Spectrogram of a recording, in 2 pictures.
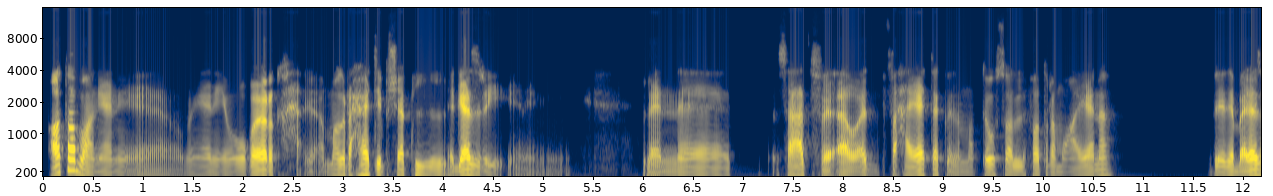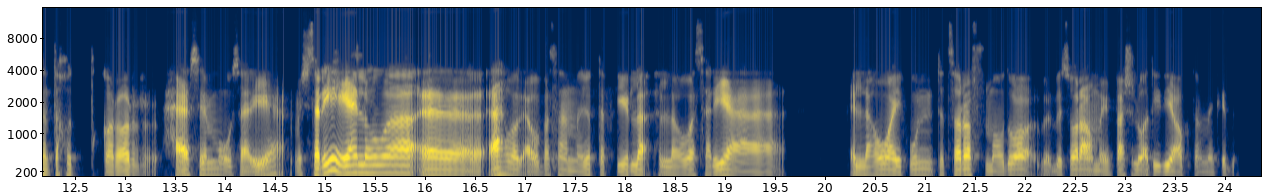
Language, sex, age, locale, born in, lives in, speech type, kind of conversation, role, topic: Arabic, male, 30-34, ar-EG, Egypt, Egypt, conversation, podcast, guest, إيه القرار اللي غيّر مجرى حياتك؟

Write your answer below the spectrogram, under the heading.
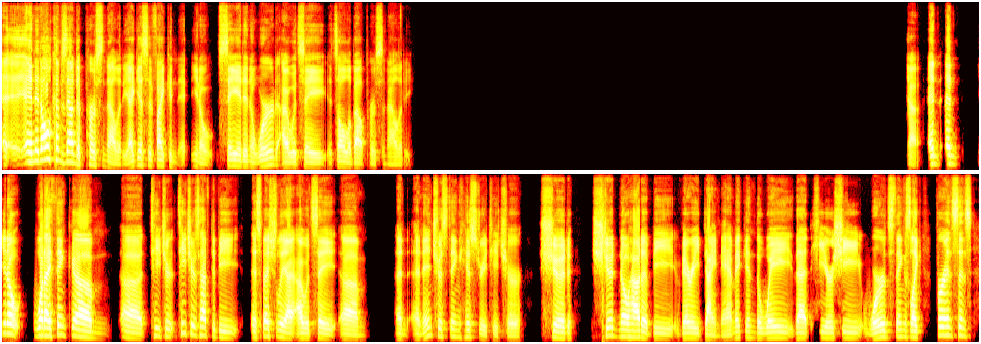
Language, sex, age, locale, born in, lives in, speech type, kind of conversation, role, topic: English, male, 30-34, en-US, United States, United States, conversation, podcast, guest, Why is it important to look at the past when trying to make sense of what’s happening today?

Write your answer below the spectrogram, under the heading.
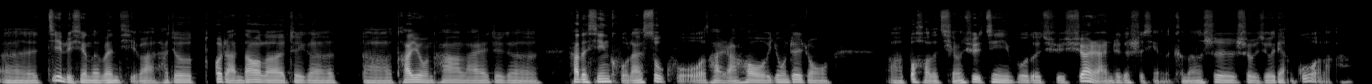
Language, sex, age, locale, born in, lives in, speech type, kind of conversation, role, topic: Chinese, male, 35-39, zh-CN, China, United States, conversation, podcast, host, 面对情绪勒索时你会怎么应对？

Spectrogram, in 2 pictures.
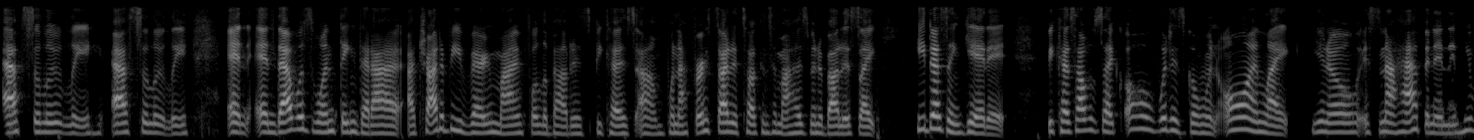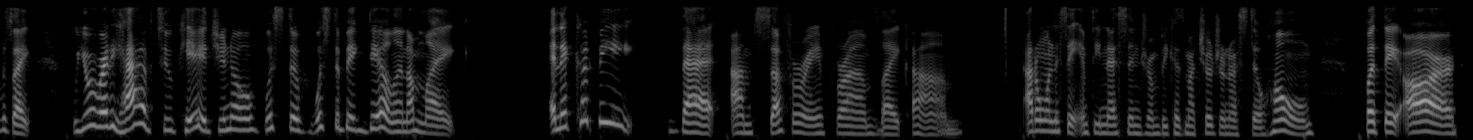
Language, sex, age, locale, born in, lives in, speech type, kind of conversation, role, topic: English, female, 35-39, en-US, United States, United States, conversation, advice, user, How can I cope with an unexpected pregnancy?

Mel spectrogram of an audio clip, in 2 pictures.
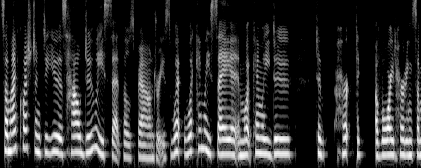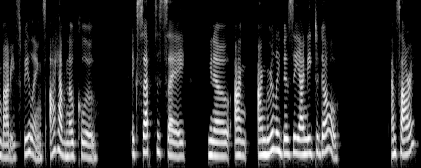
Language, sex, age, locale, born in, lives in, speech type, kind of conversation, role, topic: English, female, 70-74, en-US, United States, United States, conversation, unstructured, none, How do you balance digital and face-to-face communication with the people you love?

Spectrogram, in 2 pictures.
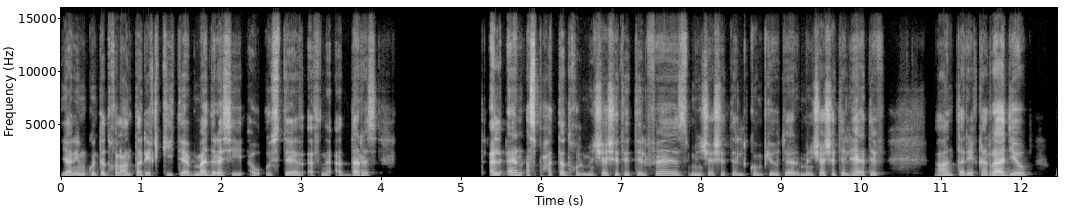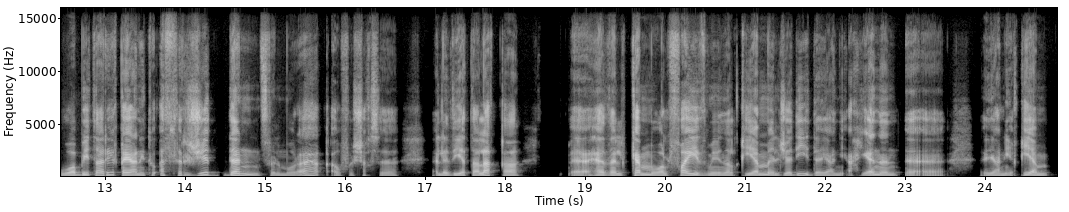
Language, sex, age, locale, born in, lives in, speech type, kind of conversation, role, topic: Arabic, male, 40-44, ar-TN, Tunisia, Italy, conversation, unstructured, none, إزاي الخلافات العائلية بتأثر على علاقاتنا اليومية؟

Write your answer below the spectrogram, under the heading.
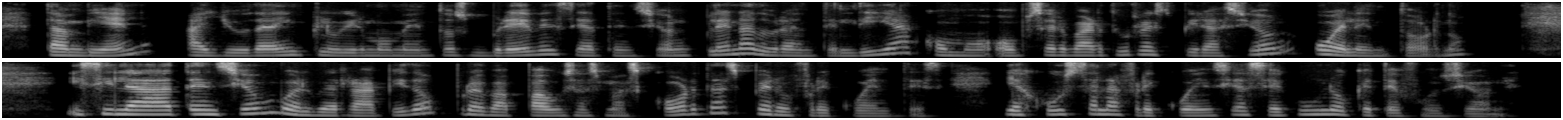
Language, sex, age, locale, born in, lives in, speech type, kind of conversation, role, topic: Spanish, female, 40-44, es-EC, Ecuador, Netherlands, read, expert-assistant, expert, ¿Cómo puedo organizar un plan semanal para cuidar mi salud mental sin descuidar mis responsabilidades diarias?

